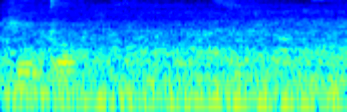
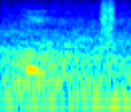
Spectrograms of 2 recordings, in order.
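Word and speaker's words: Chicco: Rubber nyo, Chico. Meron din kaming brand na Kiko. Chico. At pala black pinili. Kiko nila. Kiko ko talaga. Ang pronunciation talaga, Kiko.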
